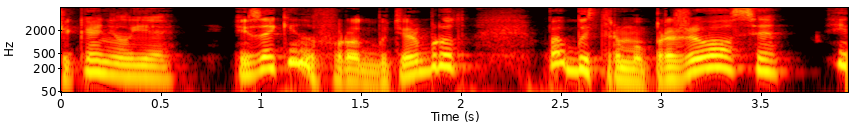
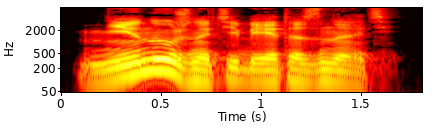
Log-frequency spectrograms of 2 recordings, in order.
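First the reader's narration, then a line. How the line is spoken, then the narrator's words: Rough. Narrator (Russian): грубо сказал Матвей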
